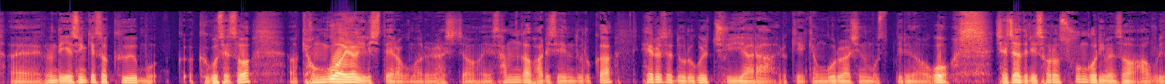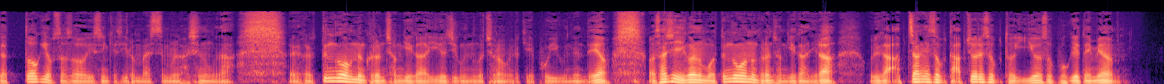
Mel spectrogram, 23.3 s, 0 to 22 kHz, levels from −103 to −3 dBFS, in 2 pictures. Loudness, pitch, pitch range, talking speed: -18 LUFS, 90 Hz, 80-110 Hz, 445 characters per minute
